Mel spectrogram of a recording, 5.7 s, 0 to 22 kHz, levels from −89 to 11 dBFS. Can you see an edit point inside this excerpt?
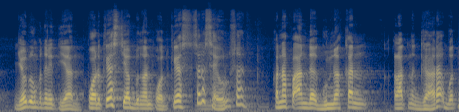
yes; 3 cuts; at 1.0 s, 2.4 s, 3.2 s

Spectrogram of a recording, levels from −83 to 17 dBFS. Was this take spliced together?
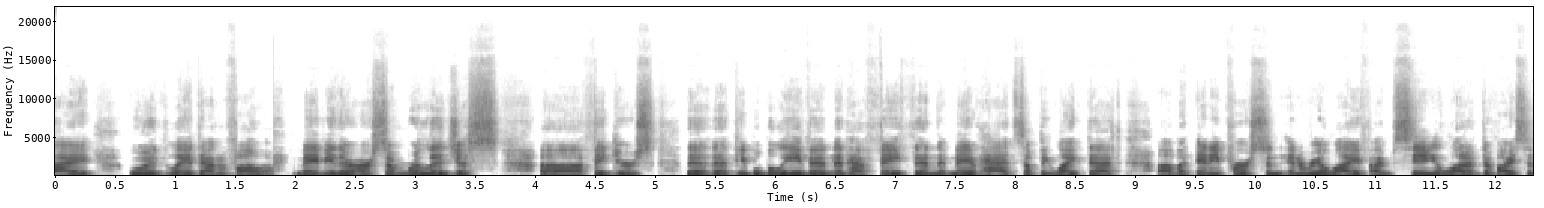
yes; 1 cut; at 1.8 s

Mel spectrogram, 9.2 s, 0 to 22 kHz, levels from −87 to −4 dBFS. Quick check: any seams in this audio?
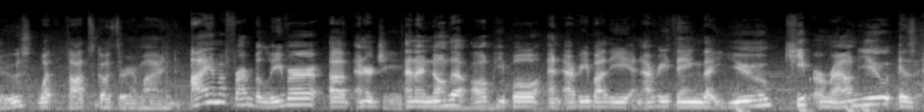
yes; 1 cut; at 1.9 s

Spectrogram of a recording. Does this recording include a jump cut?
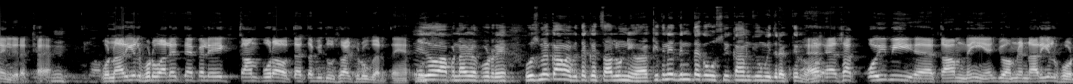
yes; 2 cuts; at 4.2 s, 8.2 s

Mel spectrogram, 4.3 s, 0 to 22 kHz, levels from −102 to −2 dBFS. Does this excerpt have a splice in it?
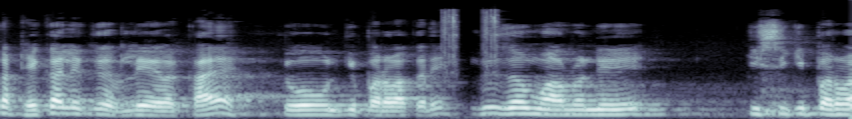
yes; 1 cut; at 2.5 s

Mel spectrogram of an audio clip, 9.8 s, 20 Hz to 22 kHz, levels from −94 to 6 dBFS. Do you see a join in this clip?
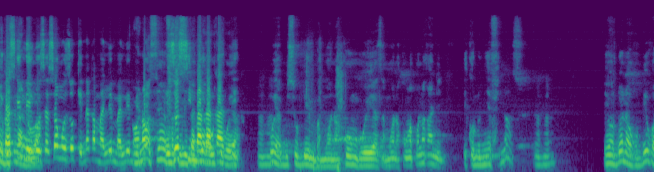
yes; 1 cut; at 3.7 s

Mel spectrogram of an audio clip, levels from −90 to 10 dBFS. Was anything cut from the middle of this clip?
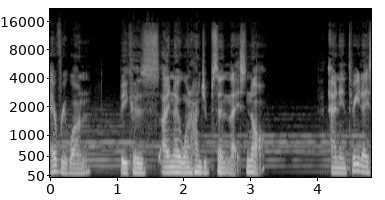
yes; 1 cut; at 3.7 s

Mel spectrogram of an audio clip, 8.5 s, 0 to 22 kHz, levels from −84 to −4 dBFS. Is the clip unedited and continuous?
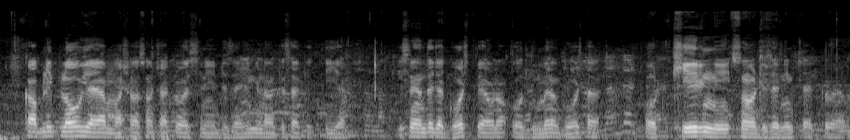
no; 1 cut; at 6.3 s

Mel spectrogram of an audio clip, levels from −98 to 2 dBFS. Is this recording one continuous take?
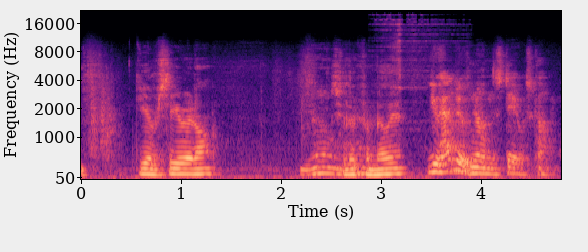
no; 1 cut; at 3.3 s

